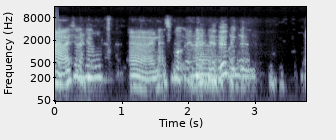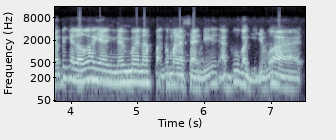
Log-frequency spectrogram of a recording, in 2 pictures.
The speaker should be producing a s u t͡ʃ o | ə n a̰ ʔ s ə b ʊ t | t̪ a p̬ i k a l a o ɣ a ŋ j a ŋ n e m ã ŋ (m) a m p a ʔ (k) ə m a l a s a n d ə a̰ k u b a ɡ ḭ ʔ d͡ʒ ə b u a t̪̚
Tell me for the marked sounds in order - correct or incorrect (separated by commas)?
incorrect, correct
